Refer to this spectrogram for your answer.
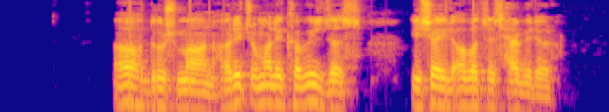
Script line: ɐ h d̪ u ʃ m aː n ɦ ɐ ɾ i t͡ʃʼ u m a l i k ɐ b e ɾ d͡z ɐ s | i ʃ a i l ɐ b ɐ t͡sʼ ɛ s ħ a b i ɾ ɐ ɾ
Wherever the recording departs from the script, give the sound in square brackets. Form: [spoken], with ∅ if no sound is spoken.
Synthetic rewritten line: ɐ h d̪ u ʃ m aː n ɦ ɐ ɾ i t͡ʃʼ u m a l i [kʰ] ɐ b [i] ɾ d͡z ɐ s | i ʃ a i l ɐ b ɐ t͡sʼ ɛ s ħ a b i ɾ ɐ ɾ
